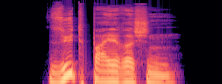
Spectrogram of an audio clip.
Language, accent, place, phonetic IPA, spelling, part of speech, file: German, Germany, Berlin, [ˈzyːtˌbaɪ̯ʁɪʃn̩], südbairischen, adjective, De-südbairischen.ogg
- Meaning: inflection of südbairisch: 1. strong genitive masculine/neuter singular 2. weak/mixed genitive/dative all-gender singular 3. strong/weak/mixed accusative masculine singular 4. strong dative plural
